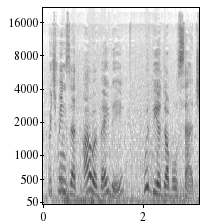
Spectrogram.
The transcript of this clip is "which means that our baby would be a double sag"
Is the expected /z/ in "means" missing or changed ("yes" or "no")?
no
